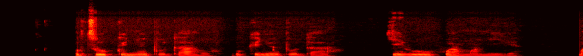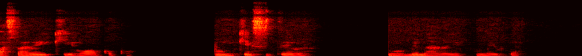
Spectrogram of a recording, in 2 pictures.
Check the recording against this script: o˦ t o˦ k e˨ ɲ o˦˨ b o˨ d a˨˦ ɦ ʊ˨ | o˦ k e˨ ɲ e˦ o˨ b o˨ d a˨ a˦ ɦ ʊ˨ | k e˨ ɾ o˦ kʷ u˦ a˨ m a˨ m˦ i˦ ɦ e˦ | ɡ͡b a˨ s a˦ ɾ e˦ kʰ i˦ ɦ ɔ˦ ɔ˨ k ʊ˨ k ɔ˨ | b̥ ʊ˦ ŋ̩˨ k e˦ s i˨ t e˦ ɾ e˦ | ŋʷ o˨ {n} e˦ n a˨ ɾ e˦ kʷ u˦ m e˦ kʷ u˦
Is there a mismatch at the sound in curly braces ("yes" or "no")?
yes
